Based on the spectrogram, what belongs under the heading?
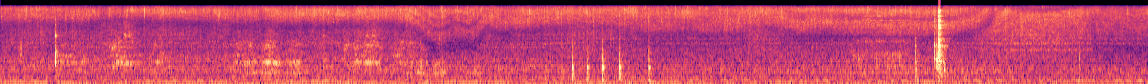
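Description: An onion, garlic and tomato-puree base sizzling gently in a pot as a spatula stirs and scrapes through it, over a steady low hum. A few light taps come just past the middle, and a single sharp knock near the end.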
